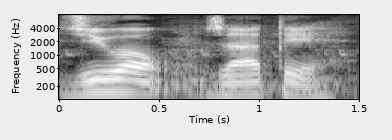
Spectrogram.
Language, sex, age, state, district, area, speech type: Bodo, male, 45-60, Assam, Udalguri, rural, spontaneous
